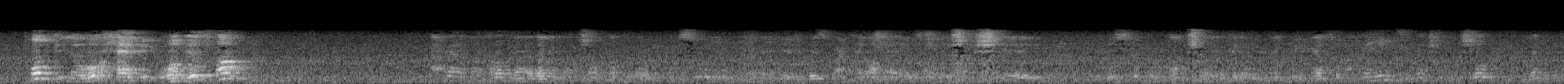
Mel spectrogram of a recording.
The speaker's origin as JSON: {"language": "Arabic", "country": "Egypt", "said": "بس احنا بلدنا مصر في مصر حاجه بلاد الحلوه دي"}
